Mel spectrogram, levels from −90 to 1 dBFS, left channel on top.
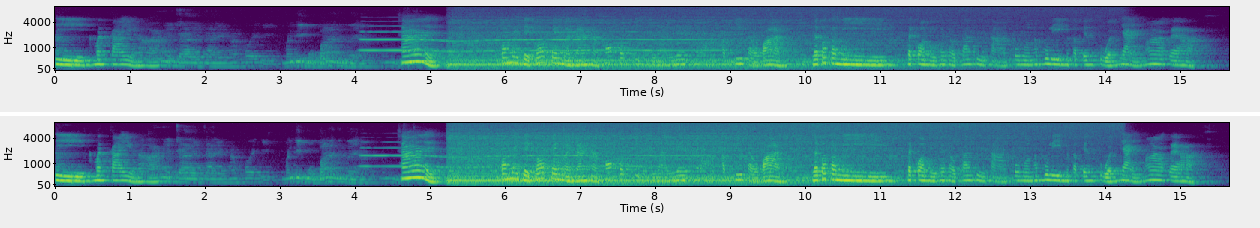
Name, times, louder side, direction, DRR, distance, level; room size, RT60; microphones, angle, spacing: voice 1, 0.0-1.4 4.6-5.1 6.0-8.8 9.1-9.8 10.1-11.1 11.5-15.2, right 2 dB, 30° right, 5 dB, 0.6 m, -20 dB
voice 2, 1.3-5.3, equal, 60° right, 1 dB, 2.4 m, -39 dB
Wind instrument woodwind instrument, 4.0-8.9, left 2 dB, 15° left, 1.2 m, -33 dB
sound 1, 5.2-14.3, right 4 dB, 90° right, 0.6 m, -26 dB
10.0 x 7.7 x 6.6 m, 1.2 s
head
